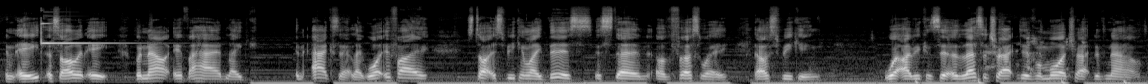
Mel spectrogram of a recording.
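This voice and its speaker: A man's voice: medium pitch, steady tone, normal speed, a bit bright, faint music behind. A young American man in his twenties, casually chatting and joking with strangers on a video call app. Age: 20s. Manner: playful, teasing, laughs often.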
